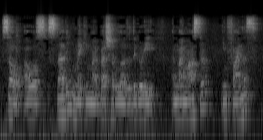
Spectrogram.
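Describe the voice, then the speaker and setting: Young Portuguese-accented man, low-ish voice, hesitant interview answers, roomy echo. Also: moderate pace. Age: young adult. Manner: hesitant, many restarts and fillers. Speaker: job applicant. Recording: echoey room with faint noise.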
